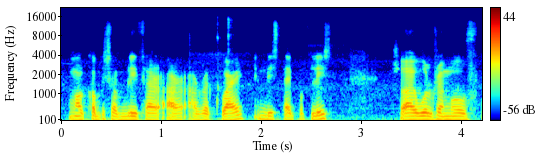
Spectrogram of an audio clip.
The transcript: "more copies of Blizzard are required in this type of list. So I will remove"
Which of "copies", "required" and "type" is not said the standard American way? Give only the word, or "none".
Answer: copies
